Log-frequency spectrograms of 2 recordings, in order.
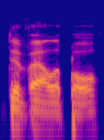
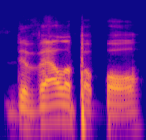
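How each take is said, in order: First: "developable" said as devel-a-pul, a syllable short; clipped pronunciation. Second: "developable" with every syllable, devel-op-a-ble; corrected pronunciation. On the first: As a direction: squeeze "developable" into four syllables. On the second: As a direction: spell out "developable" in full. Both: Real, not acted. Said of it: "is that the right word?".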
